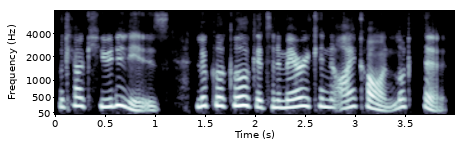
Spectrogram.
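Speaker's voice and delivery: high, squealing mock delight over a baby eagle; mock giddy, high-pitched cooing; gushing tourist. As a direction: coo like a thrilled tourist showing off a pet. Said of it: "walking around with it going".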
